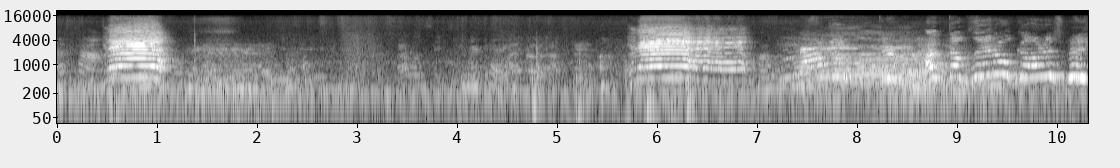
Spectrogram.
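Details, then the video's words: A baby goat gives two loud, quavering yells about five seconds apart, followed by a noisier stretch of overlapping cries and bustle, with a low hum throughout. "Yelling baby goat"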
